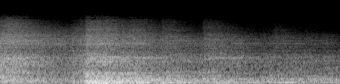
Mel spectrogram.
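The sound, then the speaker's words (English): A thunder sound effect: a deep, continuous rumble that swells into a louder roll about a second in, then slowly fades while still grumbling. No voices are heard. “The way you set that up, the sound effect shouldn't be thunder, but rather just like a little trickle of rain.”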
